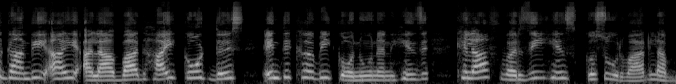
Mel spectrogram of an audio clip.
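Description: A speech clip with plainly audible codec damage from start to finish. The sound is rough, grainy and noisy rather than swirly. Content still reaches about 20.3 kHz. The likely cause is Opus compression in its music mode, at a rate that fits about 16 kbps.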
